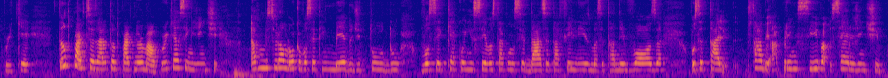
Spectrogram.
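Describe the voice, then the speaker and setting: A young woman with a Brazilian accent tells a personal story to her viewers in a chatty, emotional way, often calling out to them. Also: high voice. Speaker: vlogger. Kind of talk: casual personal storytelling to camera.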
